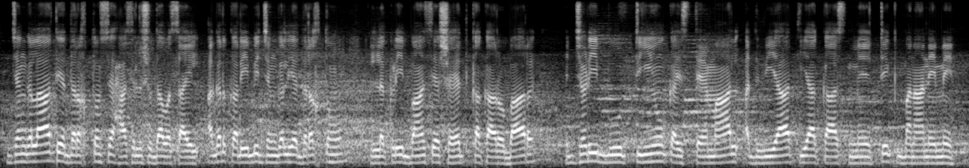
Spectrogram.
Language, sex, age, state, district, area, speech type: Urdu, male, 18-30, Uttar Pradesh, Balrampur, rural, spontaneous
